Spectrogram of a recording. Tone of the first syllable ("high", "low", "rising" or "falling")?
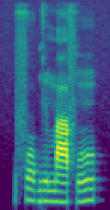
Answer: low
